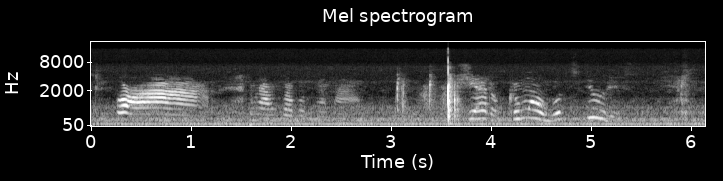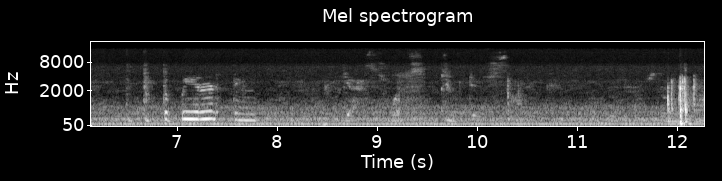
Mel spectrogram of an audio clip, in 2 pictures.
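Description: A child's voice making wordless, high-pitched sliding sound effects: one long wavering squeal near the start, then shorter vocal noises in the middle. A sharp click comes about three and a half seconds in.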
